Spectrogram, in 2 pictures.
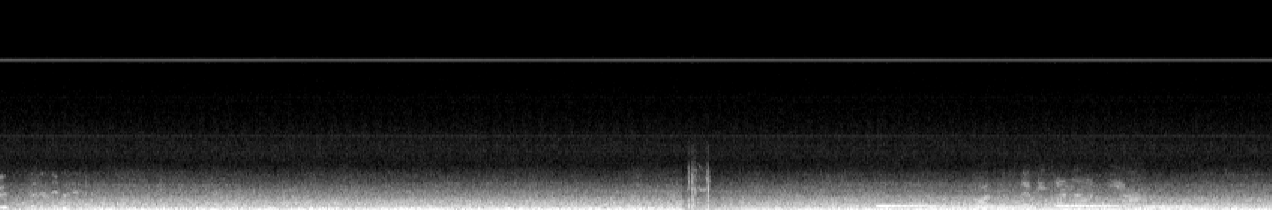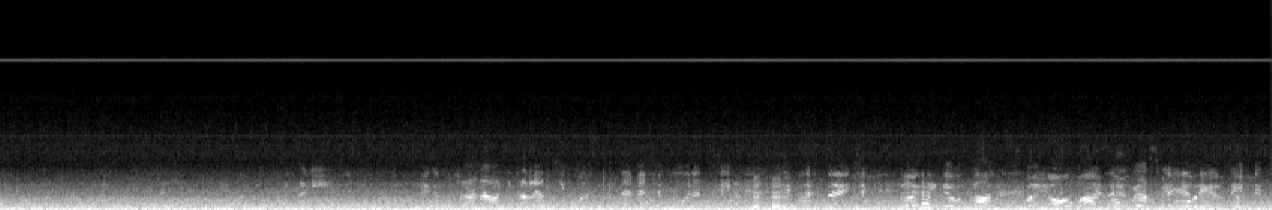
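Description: Steady cabin noise of an airliner in flight: engine and airflow noise filling the cabin. A click comes about seven seconds in. Shortly after, a soft two-note tone sounds high-low, high-low, and faint voices murmur near the end.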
